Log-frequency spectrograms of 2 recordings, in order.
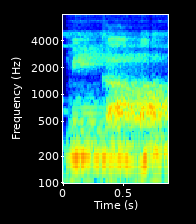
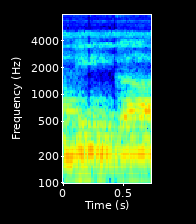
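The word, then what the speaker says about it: ميكائيل: Dan ada juga yang versi yang ketiga itu tanpa nganggu ya. Jadi tetap pakai hamzah tapi tidak pakai ya. Jadi bacanya Mikail gitu. Cekak. Hamzahnya itu dibaca cekak.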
